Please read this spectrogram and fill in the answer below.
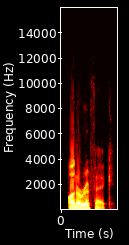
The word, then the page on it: honorific: American English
